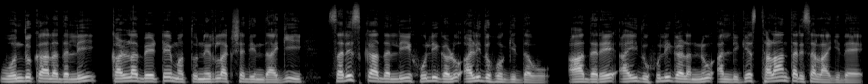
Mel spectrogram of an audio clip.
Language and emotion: Kannada, neutral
